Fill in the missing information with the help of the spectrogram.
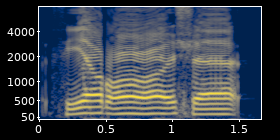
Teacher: pada lafal firasya dibaca tebal rnya karena dia ro yang berharakat fathah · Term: ro tafkhim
